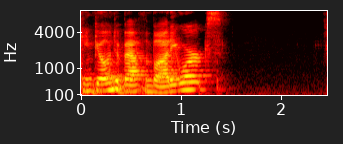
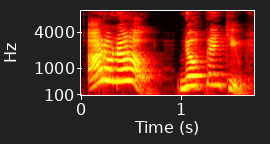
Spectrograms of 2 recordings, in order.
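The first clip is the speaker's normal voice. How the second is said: exasperated; 11 semitones higher, 8 dB louder than usual. Real, not acted. Mock-horrified rant about the scent.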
